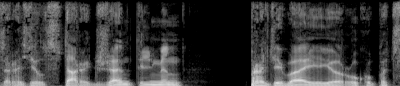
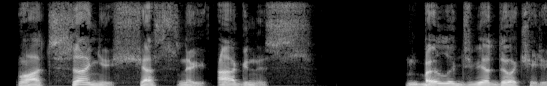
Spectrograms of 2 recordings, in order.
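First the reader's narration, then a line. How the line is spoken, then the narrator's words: Plain. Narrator (Russian): сказал мистер Браунлоу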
